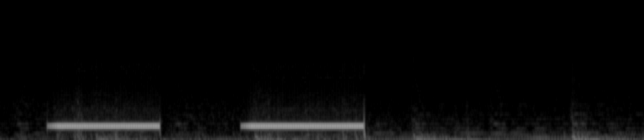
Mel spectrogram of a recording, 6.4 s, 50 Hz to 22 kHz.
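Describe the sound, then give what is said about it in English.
Two steady touch-tone phone keypad tones from keys pressed in an AT&T automated billing phone menu, each lasting about a second with a short pause between, clear and fairly loud, followed by faint background rumble with no talking. “Okay, we do have a touch-tone phone, so let's hit 1.”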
